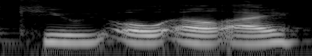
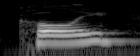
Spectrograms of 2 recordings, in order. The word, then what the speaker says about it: QOLI: A QOLI is what it's pronounced as, QOLI, QOLI.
